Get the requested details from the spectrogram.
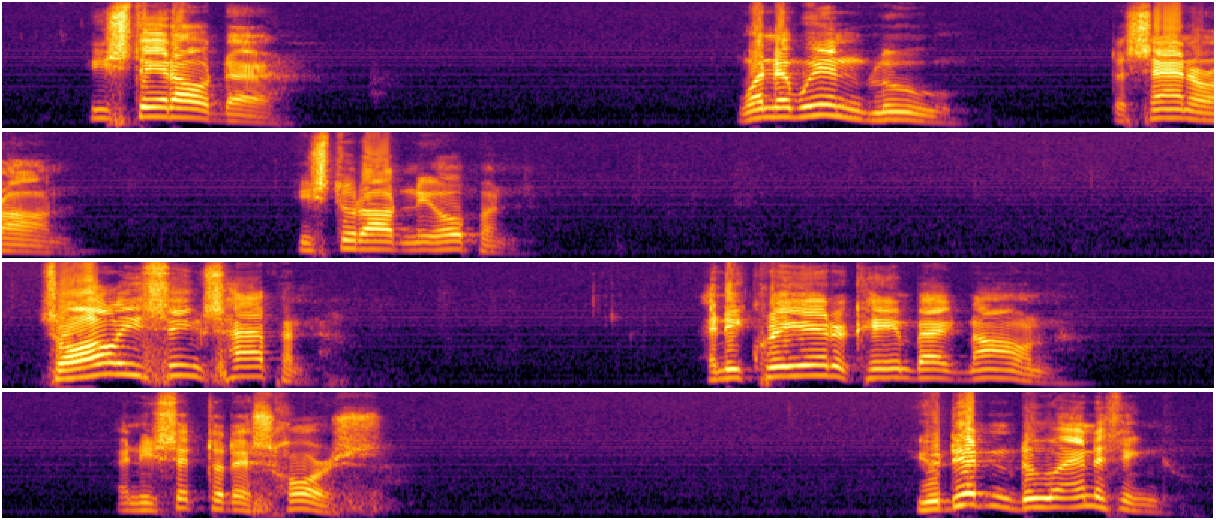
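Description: A man sings short phrases loudly through a microphone, with silent pauses between them.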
